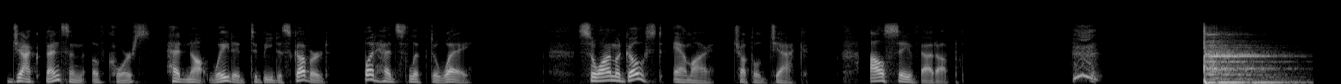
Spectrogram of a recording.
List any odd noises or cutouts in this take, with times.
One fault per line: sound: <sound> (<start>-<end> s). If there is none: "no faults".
sound: breath (10.7-11.0 s)
sound: thud (12.0-13.1 s)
